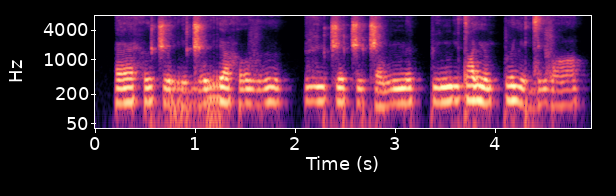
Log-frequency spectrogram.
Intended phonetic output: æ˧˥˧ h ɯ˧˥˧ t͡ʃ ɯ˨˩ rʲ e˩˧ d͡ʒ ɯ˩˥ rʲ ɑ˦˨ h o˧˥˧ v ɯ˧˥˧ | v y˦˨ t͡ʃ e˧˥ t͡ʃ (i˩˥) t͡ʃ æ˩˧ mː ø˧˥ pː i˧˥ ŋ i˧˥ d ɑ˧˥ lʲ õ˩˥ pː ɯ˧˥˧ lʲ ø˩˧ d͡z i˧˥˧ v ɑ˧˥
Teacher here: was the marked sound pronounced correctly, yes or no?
yes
